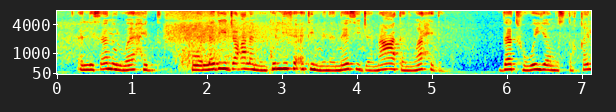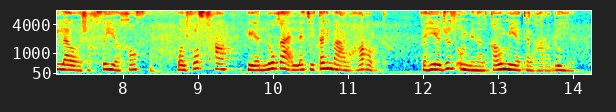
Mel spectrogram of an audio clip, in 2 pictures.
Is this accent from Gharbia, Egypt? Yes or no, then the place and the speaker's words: yes; Gharbia, Egypt; شاعرة مصرية من مواليد محافظة الغربية وأعيش بها.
